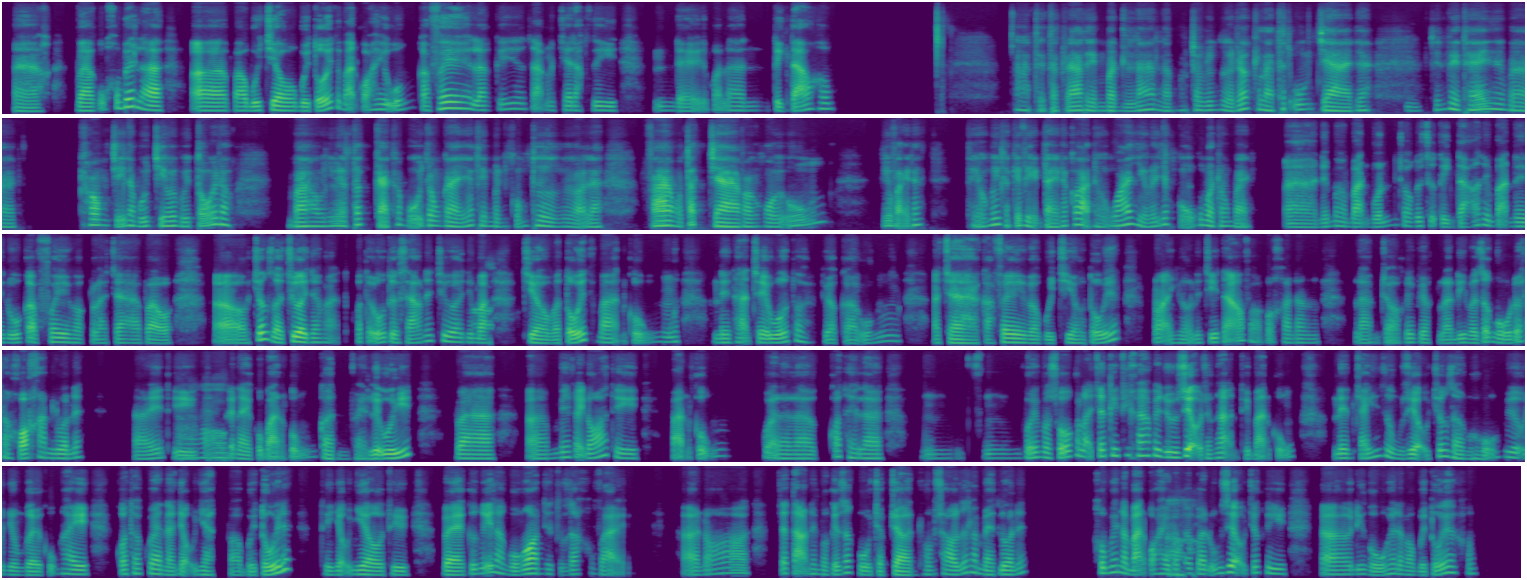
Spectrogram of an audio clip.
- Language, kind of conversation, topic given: Vietnamese, advice, Làm sao để bạn sắp xếp thời gian hợp lý hơn để ngủ đủ giấc và cải thiện sức khỏe?
- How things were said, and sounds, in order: tapping; lip smack; other background noise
